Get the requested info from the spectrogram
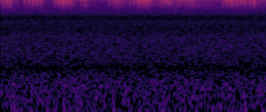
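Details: Crickets chirping at sunset under an evening sky, a natural recording: very high, shrill pulsed trills repeated in bursts of about half a second, overlapping into a steady rhythmic chorus with no other clear sounds.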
